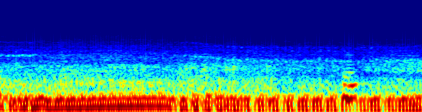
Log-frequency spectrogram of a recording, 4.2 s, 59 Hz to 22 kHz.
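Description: BMW K100 motorcycle's inline-four engine running at low speed, with a steady low drone that breaks up into an uneven rumble a little under two seconds in.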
